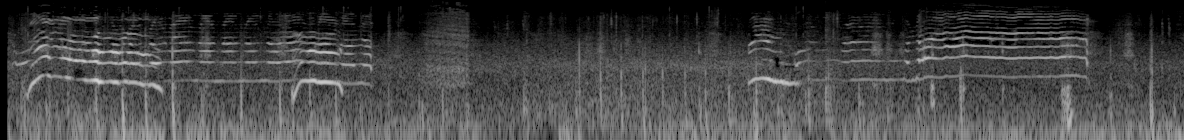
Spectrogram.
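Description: A domestic cat gives long, drawn-out meows that waver and bend in pitch, almost like speech.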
